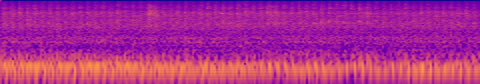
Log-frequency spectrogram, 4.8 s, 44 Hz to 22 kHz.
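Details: Yamaha Aerox 155 Connected with a Proliner Neo SR Silent aftermarket exhaust after about four months of use, at idle: steady, deep, round bass burble, even firing about three beats a second, clearly unlike a stock exhaust.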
